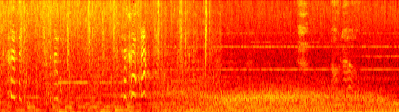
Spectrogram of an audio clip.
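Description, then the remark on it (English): Heavy rain pours down in a steady, dense roar with a deep rumbling undertone, loud and continuous throughout, with occasional brief splashy bursts rising above the downpour. “Oh, man, is it raining. Pour out!”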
